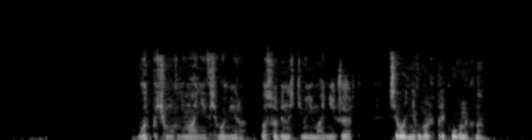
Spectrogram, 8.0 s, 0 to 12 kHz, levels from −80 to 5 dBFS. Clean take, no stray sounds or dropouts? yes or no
yes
